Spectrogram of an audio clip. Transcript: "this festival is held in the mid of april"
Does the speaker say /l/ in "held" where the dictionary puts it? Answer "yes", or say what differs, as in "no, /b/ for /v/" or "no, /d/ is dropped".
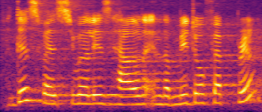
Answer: yes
